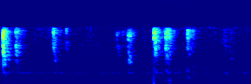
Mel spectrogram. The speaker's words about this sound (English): He's there. I can hear him typing.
